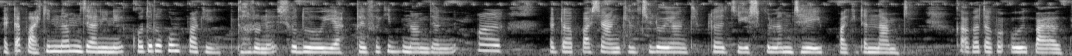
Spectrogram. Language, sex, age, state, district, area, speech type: Bengali, female, 18-30, West Bengal, Dakshin Dinajpur, urban, spontaneous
